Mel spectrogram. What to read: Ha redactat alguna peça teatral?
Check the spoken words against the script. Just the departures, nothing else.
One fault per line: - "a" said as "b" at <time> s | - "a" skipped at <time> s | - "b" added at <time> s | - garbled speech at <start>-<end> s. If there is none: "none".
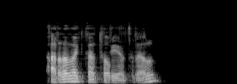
- "alguna peça" skipped at 1.1 s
